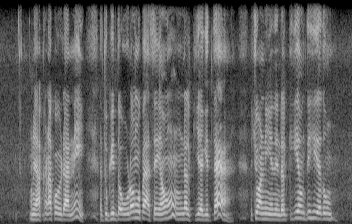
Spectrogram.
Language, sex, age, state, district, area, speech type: Dogri, female, 60+, Jammu and Kashmir, Reasi, urban, spontaneous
